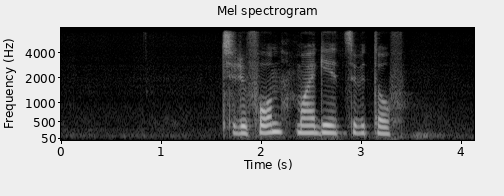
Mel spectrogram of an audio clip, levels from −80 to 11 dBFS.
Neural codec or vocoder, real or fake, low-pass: codec, 16 kHz, 0.8 kbps, ZipCodec; fake; 7.2 kHz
